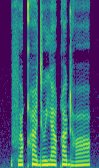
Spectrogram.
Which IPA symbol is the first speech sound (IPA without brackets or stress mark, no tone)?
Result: f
